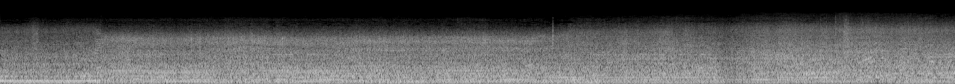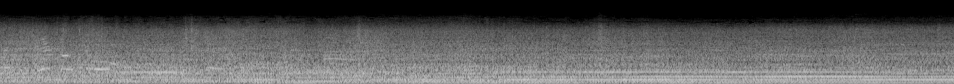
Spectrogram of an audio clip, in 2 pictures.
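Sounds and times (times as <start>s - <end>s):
motorboat engine running: 0.0s - 19.0s
rushing water: 0.0s - 19.0s.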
